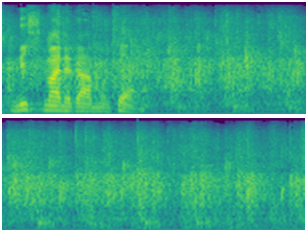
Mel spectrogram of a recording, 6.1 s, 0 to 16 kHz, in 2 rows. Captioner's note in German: Beifall BÜNDNIS 90/DIE GRÜNEN, SPD und vereinzelt DIE LINKE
